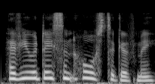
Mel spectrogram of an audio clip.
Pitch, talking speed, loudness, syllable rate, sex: 240 Hz, 310 wpm, -16 LUFS, 7.3 syllables/s, female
